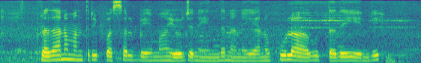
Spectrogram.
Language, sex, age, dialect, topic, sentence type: Kannada, female, 31-35, Central, agriculture, question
